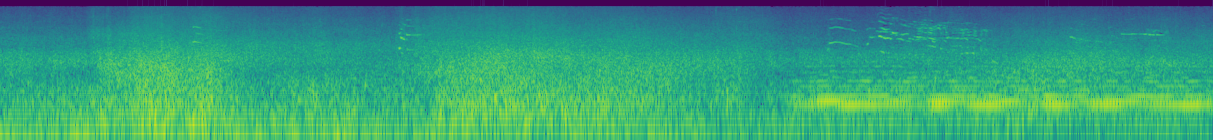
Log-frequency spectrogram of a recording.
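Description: Ocean surf: waves breaking and washing in, swelling about a second in and again around four seconds in. About eight seconds in, a low steady music drone comes in over the surf, with short high chirps above it.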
